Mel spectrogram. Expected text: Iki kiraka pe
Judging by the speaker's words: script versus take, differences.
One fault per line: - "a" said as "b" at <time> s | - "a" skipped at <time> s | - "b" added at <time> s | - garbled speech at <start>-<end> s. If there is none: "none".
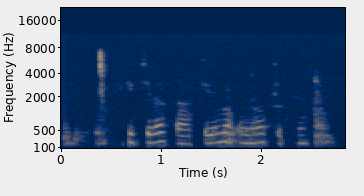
- "kirimo inoti" added at 1.4 s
